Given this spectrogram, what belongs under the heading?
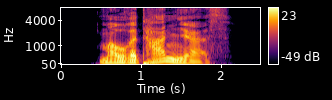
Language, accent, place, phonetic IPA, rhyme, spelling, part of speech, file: German, Germany, Berlin, [maʊ̯ʁeˈtaːni̯ɐs], -aːni̯ɐs, Mauretaniers, noun, De-Mauretaniers.ogg
- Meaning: genitive singular of Mauretanier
